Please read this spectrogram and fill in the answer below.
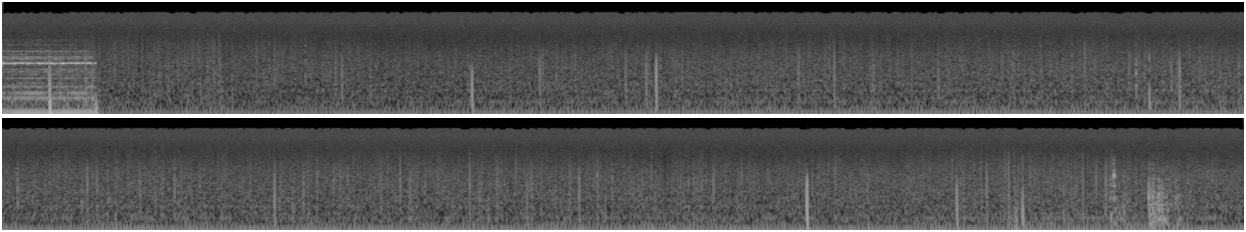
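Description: The last second of a flute-led music cue, which cuts off. It leaves the steady low hum and hiss of an old optical film soundtrack, with a few faint scattered clicks. Near the end comes a brief clatter as a metal tin is handled.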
